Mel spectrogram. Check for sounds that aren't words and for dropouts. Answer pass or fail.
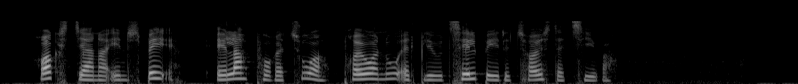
pass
